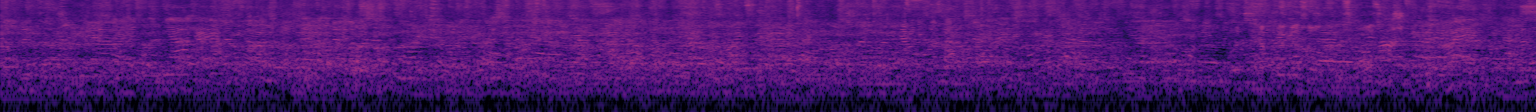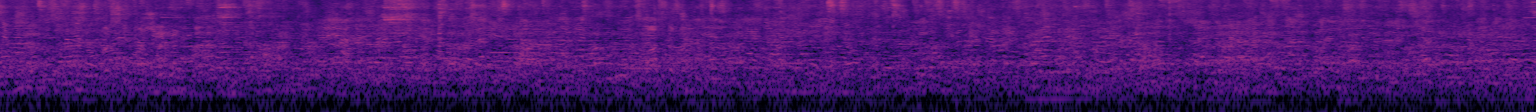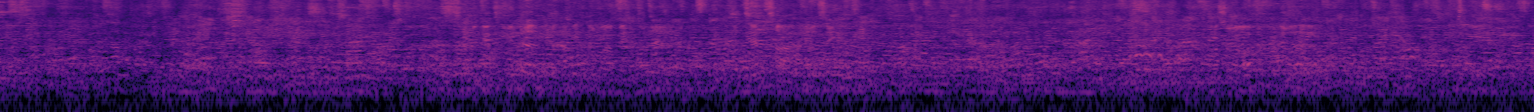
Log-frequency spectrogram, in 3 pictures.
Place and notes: In a packed restaurant the crowd is rather talking than eating.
